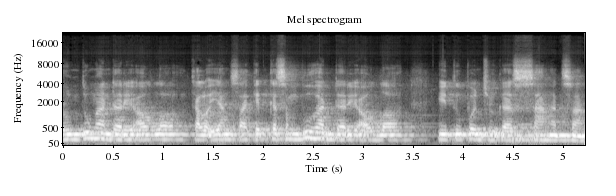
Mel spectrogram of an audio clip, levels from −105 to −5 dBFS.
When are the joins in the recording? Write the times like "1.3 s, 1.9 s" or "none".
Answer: none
